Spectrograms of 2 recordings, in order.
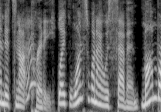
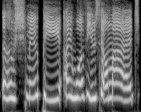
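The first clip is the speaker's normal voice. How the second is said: put-on higher, sugary girlfriend coo; higher mocking baby-talk girlfriend; 8 semitones higher than usual. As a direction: gush like a lovestruck girlfriend, mocking her. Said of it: "started baby talking in my face".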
